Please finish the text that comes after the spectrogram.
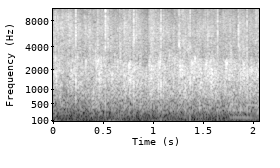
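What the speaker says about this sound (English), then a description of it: "Give a round of applause." Loud, dense round of applause in a city council chamber, a sustained crackle of many hands clapping at once, steady from start to finish with no speech over it.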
